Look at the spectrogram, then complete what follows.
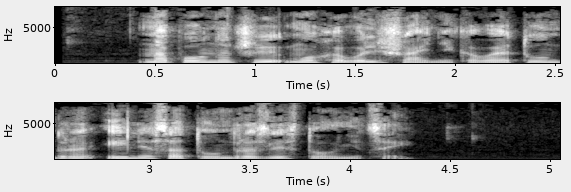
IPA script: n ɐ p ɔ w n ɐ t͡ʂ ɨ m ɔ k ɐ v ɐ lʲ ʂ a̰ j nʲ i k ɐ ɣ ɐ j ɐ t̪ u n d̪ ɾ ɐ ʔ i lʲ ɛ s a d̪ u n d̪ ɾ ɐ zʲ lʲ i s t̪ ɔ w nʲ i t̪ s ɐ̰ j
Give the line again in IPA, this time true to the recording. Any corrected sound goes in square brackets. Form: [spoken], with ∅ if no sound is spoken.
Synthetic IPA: n ɐ p ɔ w n ɐ t͡ʂ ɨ m ɔ [x] ɐ v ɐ lʲ ʂ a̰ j nʲ i k ɐ [v] ɐ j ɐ t̪ u n d̪ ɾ ɐ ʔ i lʲ ɛ s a [t̪] u n d̪ ɾ ɐ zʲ lʲ i s t̪ ɔ w nʲ i t̪ s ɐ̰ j

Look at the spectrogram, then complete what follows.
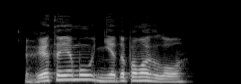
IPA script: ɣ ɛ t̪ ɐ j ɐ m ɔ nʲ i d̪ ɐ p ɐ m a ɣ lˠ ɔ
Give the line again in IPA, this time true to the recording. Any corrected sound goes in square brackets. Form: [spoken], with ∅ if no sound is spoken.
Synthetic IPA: ɣ ɛ t̪ ɐ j [a] m [u] nʲ [ɛ] d̪ ɐ p ɐ m a ɣ lˠ ɔ

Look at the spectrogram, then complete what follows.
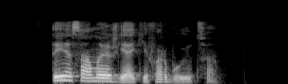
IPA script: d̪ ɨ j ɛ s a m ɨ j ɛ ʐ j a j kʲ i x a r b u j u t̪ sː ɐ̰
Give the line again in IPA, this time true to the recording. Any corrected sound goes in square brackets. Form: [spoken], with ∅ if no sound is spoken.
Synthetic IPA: [t̪] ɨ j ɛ s a m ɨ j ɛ ʐ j a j kʲ i [f] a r b u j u t̪ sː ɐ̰

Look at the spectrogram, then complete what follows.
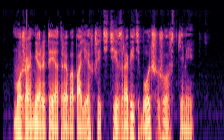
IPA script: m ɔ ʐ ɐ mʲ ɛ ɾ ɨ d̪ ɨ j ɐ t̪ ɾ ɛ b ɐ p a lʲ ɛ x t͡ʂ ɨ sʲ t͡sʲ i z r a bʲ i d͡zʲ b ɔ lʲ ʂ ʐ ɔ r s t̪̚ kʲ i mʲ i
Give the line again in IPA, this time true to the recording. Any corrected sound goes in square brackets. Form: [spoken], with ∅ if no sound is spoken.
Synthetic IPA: m ɔ ʐ ɐ mʲ ɛ ɾ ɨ [t̪] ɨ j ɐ t̪ ɾ ɛ b ɐ p a lʲ ɛ x t͡ʂ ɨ [t͡sʲ] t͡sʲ i z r a bʲ i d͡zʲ b ɔ lʲ ʂ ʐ ɔ r s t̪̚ kʲ i mʲ i

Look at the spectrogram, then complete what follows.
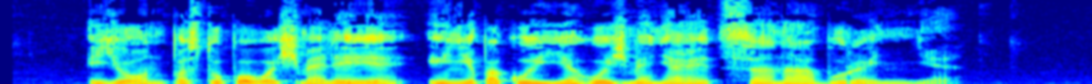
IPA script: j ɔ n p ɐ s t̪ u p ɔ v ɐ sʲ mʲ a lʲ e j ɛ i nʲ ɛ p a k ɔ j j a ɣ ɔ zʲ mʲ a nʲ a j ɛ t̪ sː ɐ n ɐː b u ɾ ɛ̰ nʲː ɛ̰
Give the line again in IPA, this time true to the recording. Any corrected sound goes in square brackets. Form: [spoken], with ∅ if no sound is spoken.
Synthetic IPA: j ɔ n p ɐ s t̪ u p ɔ v ɐ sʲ mʲ a lʲ e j ɛ i nʲ ɛ p a k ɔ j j a ɣ ɔ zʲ mʲ a nʲ a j ɛ t̪ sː ɐ n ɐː b u ɾ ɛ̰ nʲː ɛ̰

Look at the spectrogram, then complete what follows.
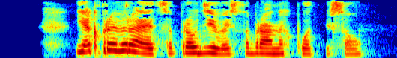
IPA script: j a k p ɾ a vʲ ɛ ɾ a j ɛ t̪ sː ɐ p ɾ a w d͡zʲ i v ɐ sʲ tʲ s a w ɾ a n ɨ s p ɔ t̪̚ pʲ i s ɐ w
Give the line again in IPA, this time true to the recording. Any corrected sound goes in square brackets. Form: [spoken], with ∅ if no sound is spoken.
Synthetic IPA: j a k p ɾ [ɐ] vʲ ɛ ɾ a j ɛ t̪ sː ɐ p ɾ a w d͡zʲ i v ɐ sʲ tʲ s a [b] ɾ a n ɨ [x] p ɔ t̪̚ pʲ i s ɐ w

